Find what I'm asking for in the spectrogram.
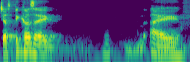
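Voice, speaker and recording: A man speaks with a German accent. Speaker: guitar maker. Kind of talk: casual chat. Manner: halting.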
